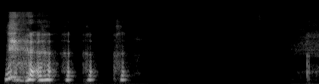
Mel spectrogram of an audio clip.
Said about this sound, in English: Hold on, I feel a sneeze coming on.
